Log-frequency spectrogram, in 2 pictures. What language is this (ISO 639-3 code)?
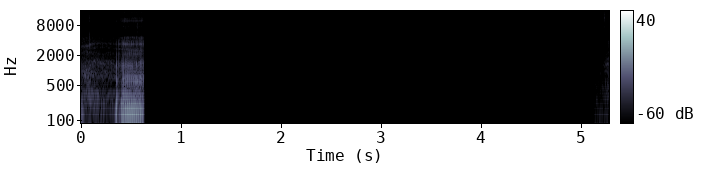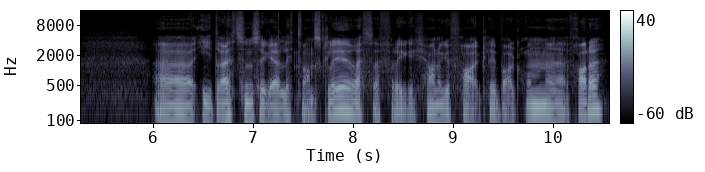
nor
